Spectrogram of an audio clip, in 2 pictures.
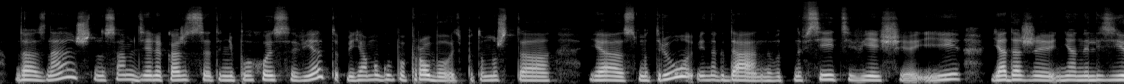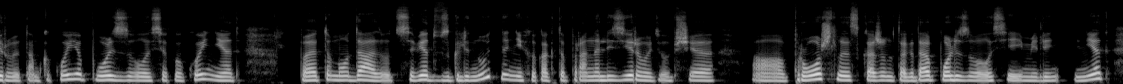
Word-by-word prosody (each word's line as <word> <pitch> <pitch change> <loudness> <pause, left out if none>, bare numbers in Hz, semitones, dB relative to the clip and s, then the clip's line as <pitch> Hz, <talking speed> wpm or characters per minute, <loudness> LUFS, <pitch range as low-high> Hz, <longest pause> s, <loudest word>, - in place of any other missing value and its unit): Да, 215 -1 +3
знаешь, 270 - -1
на 205 -4 -2
самом 220 +2 -2
деле, 210 +1 +2
кажется, 200 +1 0
это 200 +1 -3
неплохой 205 +2 +1
совет. 205 - -1
Я 195 +2 0
могу 215 +1 -1
попробовать, 210 -2 +1
потому 190 +1 -3
что 190 -2 0 0.3
я 195 -3 +3
смотрю 220 - +1
иногда 195 -2 +1
на 175 0 -2
вот, 180 0 -6
на 195 - -1
все 220 +4 +1
эти 220 0 -4
вещи, 195 -1 0
и 215 - 0 0.3
я 205 +1 +5
даже 200 -2 +2
не 190 +2 +1
анализирую, 200 -1 +2
там, - - -6
какой 215 +7 -2
я 245 0 +2
пользовалась, 190 -4 0
а 185 - -4
какой 190 +7 -1
нет. 180 -6 -2 0.6
Поэтому, 195 +1 +1
да, 195 -1 +3
вот 90 - -3
совет 205 +1 +1
взглянуть 190 - -1
на 235 - 0
них 190 -4 -3
и 180 - -2
как-то 185 +1 -3
проанализировать 190 0 0
вообще, 180 0 -2 0.4
а, 170 -1 -2
прошлое, 220 +1 +3
скажем 190 0 -1
так, 175 0 -1
да, 195 +3 +4
пользовалась 190 -2 +1
я - - 0
ими 180 -1 -2
или 175 +1 -3
нет, 220 +9 +1
195 Hz, 150 wpm, -19 LUFS, 185-210 Hz, 0.6 s, я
